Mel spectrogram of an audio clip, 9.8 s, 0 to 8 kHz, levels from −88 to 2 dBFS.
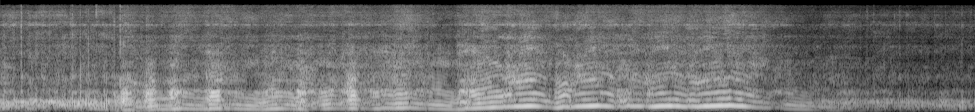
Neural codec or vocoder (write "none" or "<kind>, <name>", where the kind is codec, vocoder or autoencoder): codec, SNAC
